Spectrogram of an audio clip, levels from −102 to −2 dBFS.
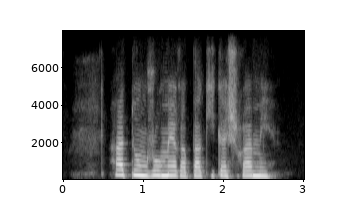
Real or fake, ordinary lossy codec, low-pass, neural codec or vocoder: real; Opus, 24 kbps; 7.2 kHz; none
